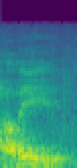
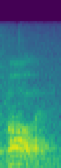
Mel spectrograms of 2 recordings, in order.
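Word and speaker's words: Khalid: holled is the commander see I know it's not Haled so it's holid you know uh the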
